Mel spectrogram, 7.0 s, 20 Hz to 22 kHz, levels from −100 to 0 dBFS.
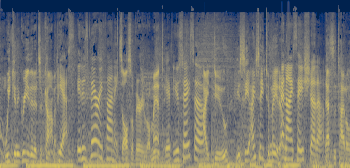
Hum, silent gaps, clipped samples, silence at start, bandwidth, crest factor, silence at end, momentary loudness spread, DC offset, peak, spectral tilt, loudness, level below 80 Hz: none; none; under 0.1%; 0 s; 17.5 kHz; 18 dB; 0 s; 6 LU; under 0.1%; 0 dBFS; -3.5 dB/octave; -17 LUFS; -28 dBFS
